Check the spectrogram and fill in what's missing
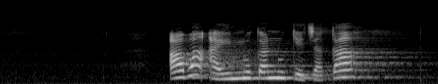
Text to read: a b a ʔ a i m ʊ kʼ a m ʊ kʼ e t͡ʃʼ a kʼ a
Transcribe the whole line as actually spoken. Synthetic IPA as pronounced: a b a ʔ a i n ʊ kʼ a n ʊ kʼ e t͡ʃʼ a kʼ a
